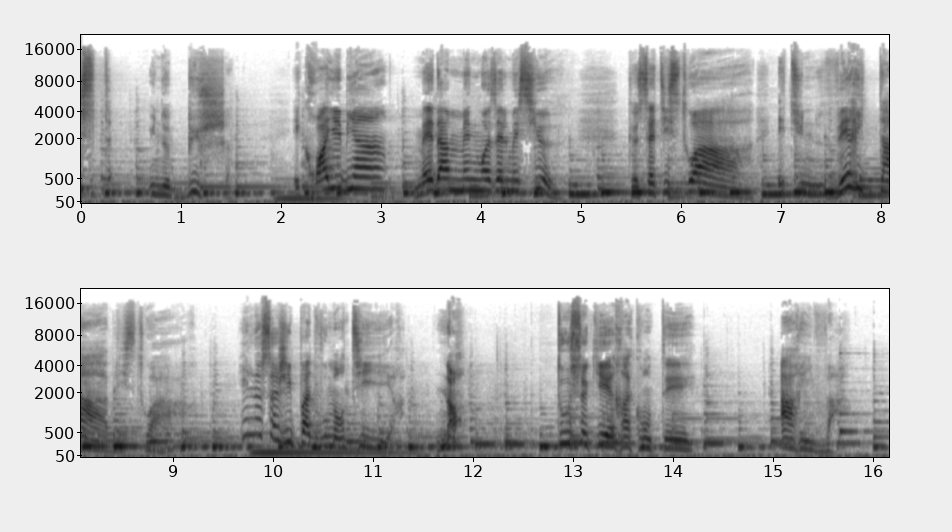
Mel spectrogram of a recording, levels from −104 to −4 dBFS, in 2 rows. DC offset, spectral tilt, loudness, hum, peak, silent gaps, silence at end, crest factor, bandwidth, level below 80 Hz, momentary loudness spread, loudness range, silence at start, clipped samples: under 0.1%; -4.5 dB/octave; -21 LUFS; none; -2 dBFS; none; 0 s; 18 dB; 17.5 kHz; -42 dBFS; 12 LU; 3 LU; 0 s; under 0.1%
